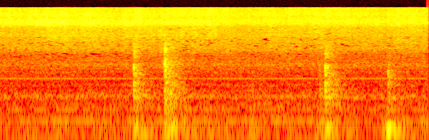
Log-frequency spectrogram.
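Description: Chopped capsicum, onion, tomato and grated carrot sizzling in melted butter in a nonstick frying pan while a silicone spatula stirs them, with four short knocks of the spatula against the pan. The vegetables are being sautéed to soften them.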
